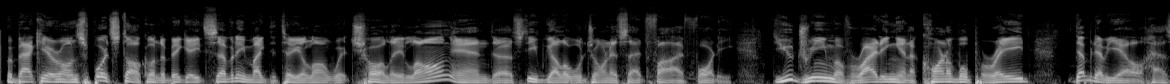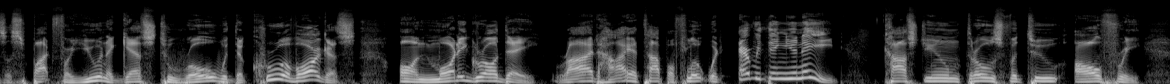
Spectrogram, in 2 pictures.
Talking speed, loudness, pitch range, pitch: 180 wpm, -22 LUFS, 95-140 Hz, 120 Hz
